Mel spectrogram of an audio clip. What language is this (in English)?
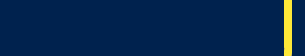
Swahili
